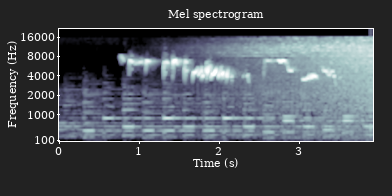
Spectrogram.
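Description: A cuckoo calls in steady repeated low notes, with higher chirping and twittering birdsong layered above, continuous throughout, no voices.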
